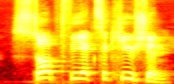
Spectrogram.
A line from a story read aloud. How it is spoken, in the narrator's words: he says in a loud voice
